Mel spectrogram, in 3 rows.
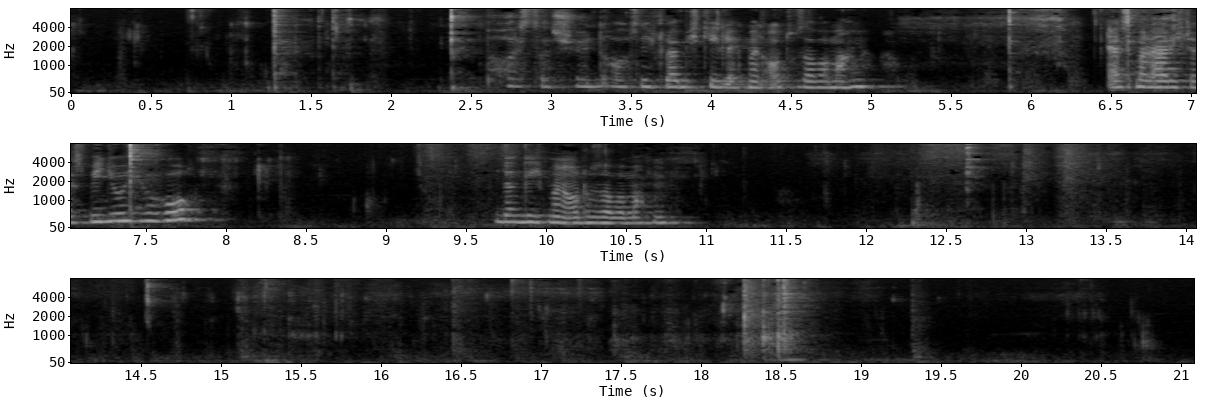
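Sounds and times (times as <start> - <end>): person chewing: 0.0 - 2.3, 7.9 - 9.4, 14.1 - 18.2.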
